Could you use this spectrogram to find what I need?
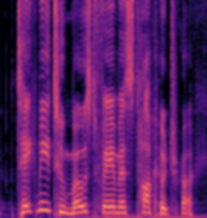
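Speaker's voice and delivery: put-on high, insistent, demanding yelling, repeated. Retelling what a woman kept yelling at a streamer in his car, retelling a yell. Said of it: "She just keeps yelling that at him".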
